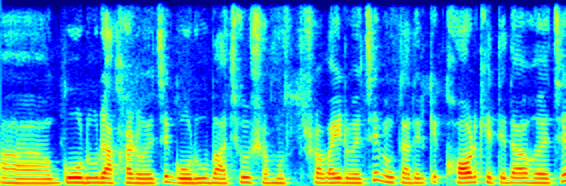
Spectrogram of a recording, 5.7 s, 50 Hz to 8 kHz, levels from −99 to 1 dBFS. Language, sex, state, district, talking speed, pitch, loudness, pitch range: Bengali, female, West Bengal, Jalpaiguri, 160 wpm, 200 Hz, -17 LUFS, 190-210 Hz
